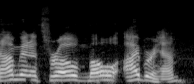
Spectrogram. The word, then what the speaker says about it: Ibrahim: Jim Harbaugh talked about Tanner Morgan, Rashad Bateman, and I'm going to throw Mo Ibrahim. That's how you pronounce his name. Some people think it's not Ibrahim. Okay. It's Ibrahim.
